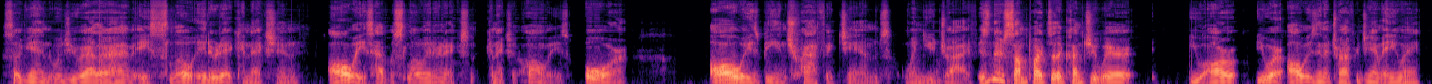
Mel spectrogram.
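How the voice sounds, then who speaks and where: A man's voice: sits low, big pitch swings, normal speed, vocal fry, darkish tone, breathy edge, dry recording, studio quality. A middle-aged man hosting a casual home livestream, rambling and repeating himself with small chuckles. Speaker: livestream host. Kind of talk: casual live broadcast chat.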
